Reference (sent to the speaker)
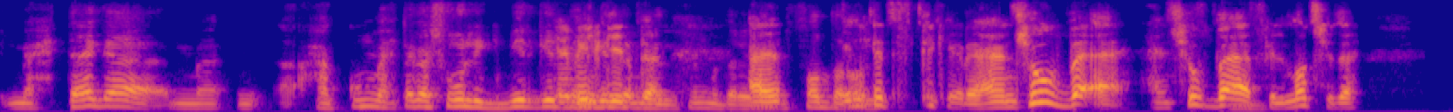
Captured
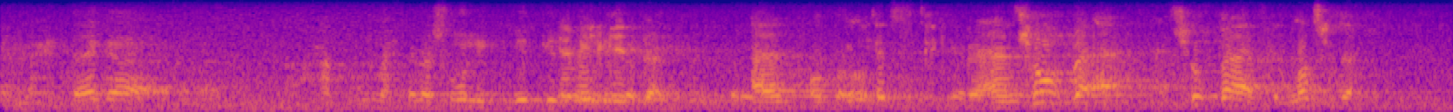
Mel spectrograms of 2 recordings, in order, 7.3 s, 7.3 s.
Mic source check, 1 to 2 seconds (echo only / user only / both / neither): echo only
